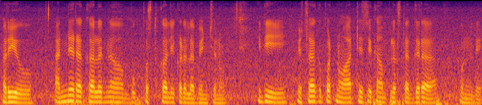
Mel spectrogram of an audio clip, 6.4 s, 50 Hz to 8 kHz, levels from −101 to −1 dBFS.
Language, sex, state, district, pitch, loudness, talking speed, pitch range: Telugu, male, Andhra Pradesh, Visakhapatnam, 135 Hz, -18 LUFS, 120 wpm, 125-145 Hz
